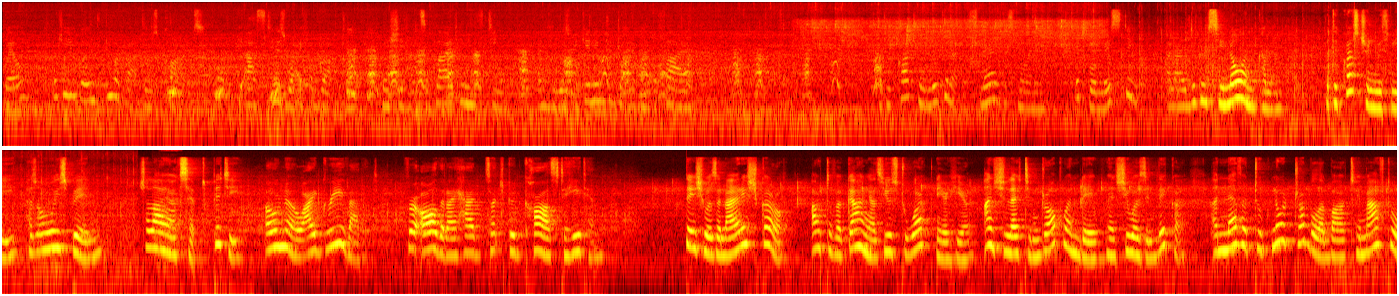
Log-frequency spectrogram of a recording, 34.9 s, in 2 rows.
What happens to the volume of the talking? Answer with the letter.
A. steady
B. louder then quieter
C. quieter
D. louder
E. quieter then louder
D.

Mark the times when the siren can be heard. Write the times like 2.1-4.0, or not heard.
not heard.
